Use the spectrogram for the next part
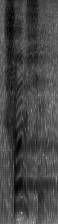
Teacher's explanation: উচ্চারণের সময় আমরা দন্তস্ব এবং মূর্ধন্যস্ব এই দুটো কিন্তু আমরা আলাদা করতে পারছি না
